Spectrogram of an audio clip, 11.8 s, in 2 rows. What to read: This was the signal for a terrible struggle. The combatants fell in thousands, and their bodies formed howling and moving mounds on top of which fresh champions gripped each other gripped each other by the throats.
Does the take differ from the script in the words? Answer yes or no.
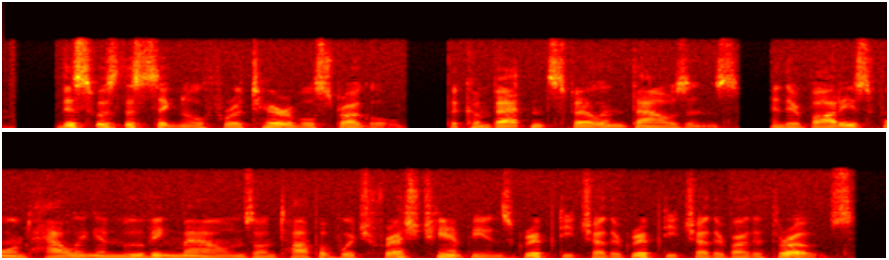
no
